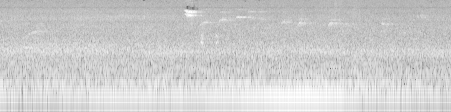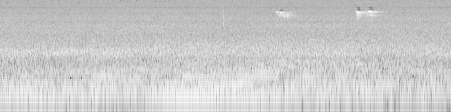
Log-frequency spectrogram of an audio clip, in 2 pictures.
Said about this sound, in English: It's a robin, American robin. Yeah, a couple robins came in.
